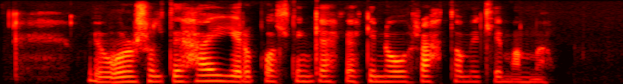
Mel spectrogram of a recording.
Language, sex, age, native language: Icelandic, female, 20-29, Icelandic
